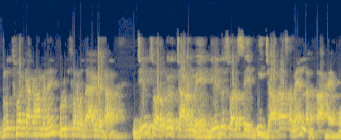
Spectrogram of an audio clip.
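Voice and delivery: normal talking voice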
